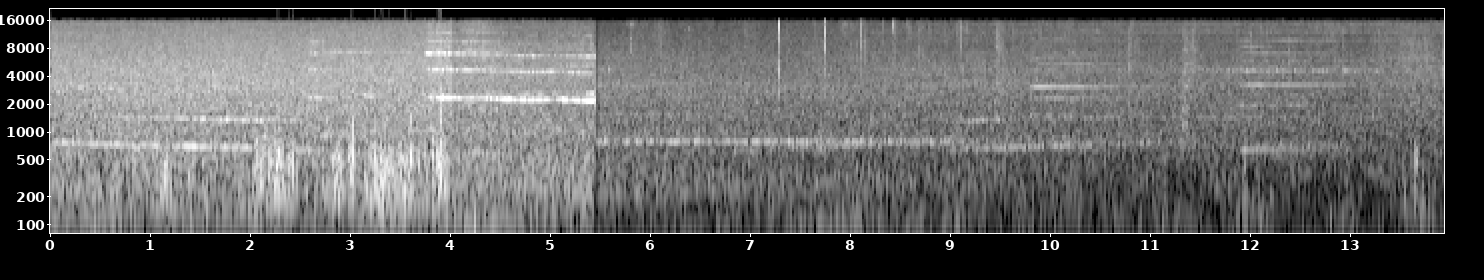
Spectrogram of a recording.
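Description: Electric commuter train running past close by, its motors whining in slowly falling tones over loud wheel clatter on the rails. After an abrupt cut about five seconds in, a train's motor whine is heard more faintly from farther off as it runs along the track.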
